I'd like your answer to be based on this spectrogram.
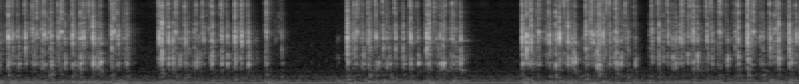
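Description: Fingertips of both hands type on a plastic mechanical keyboard with clicky blue switches and plastic keycaps. Bright, crisp clicks come in rapid bursts, separated by short pauses and two longer gaps of silence.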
